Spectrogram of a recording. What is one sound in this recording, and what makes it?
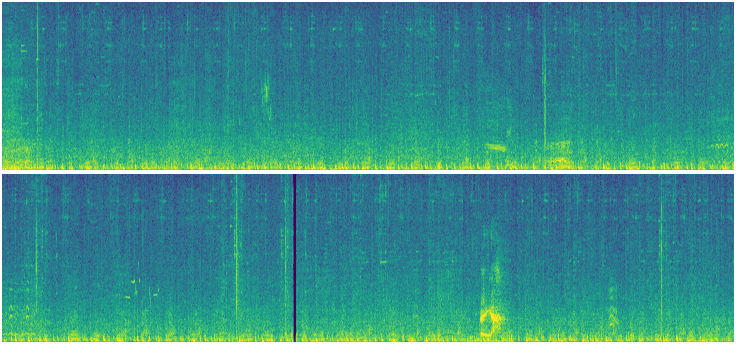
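A horse-drawn wagon rattles and clatters along a dirt track.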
